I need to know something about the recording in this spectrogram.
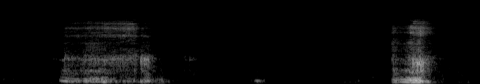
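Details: Chinese woman snoring with open mouth, sometimes on exhalation: two loud, rough snoring breaths separated by a short soft sound; snoring.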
